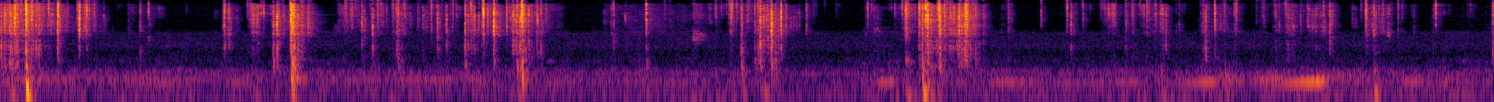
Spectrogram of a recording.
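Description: A solid teal-and-white striped bar soap is cut into cubes with a craft knife. Bright, crisp scraping and crackling bursts repeat throughout as the blade scratches and cuts through the soap, over a faint low hum.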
